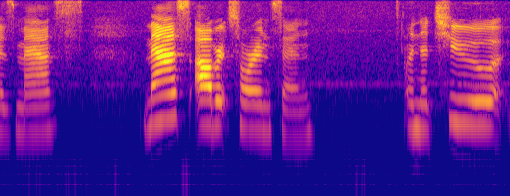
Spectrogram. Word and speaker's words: Mads: It's spelled M-A-D-S, but it's pronounced Mass in Norwegian. – Hmm. – The D is silent.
